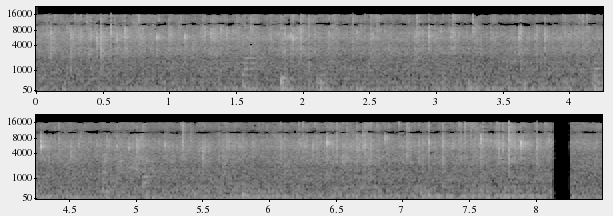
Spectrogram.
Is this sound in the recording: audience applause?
no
